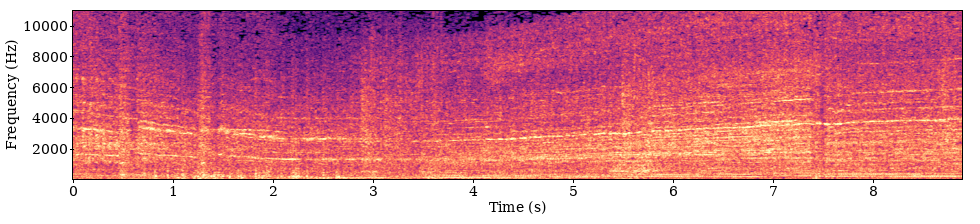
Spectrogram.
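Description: Tyres rumble over the track.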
